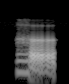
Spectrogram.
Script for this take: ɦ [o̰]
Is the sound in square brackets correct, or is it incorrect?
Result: correct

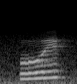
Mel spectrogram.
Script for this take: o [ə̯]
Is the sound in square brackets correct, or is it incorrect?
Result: incorrect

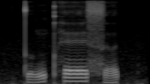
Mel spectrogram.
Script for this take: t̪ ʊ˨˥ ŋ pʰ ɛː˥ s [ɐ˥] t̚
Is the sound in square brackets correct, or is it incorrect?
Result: incorrect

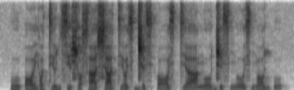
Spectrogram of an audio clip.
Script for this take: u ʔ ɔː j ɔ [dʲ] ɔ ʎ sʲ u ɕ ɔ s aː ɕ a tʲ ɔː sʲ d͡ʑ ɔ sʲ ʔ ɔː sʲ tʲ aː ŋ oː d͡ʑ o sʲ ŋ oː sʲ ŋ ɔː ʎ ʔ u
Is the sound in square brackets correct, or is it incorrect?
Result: incorrect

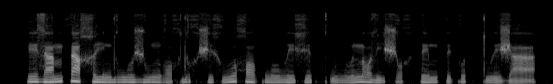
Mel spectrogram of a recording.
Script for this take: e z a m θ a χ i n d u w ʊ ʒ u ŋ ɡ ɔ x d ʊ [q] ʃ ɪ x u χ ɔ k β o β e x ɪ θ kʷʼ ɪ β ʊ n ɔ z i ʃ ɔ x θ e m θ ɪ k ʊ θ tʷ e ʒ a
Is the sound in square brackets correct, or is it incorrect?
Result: incorrect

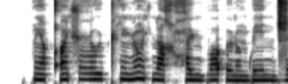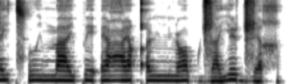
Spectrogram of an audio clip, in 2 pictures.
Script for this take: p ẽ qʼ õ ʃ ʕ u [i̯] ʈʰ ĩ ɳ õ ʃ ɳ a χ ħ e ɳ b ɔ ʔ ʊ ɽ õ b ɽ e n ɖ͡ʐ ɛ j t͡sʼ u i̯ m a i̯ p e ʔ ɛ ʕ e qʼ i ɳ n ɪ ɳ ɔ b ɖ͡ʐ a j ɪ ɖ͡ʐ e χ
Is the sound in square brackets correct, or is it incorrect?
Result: incorrect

